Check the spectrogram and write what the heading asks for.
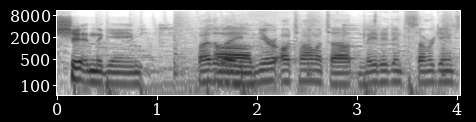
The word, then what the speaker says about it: Automata: the game but near automata made it into summer games done quick shout outs to have coordinated also it's pronounced auto Mata I made the mistake early it's not automata it's automatic onomatopoeia and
